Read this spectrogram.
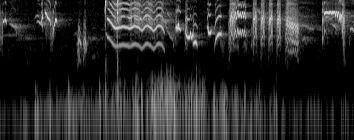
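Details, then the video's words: Oriental magpie-robin singing in energetic gacor nembak style, used as a lure to provoke other magpie-robins to sing: loud varied phrases with wavering whistles, then rapid bursts of harsh repeated notes. "Kacer jenis manapun bakalan langsung emosi gacor dengan pancingan burung Kacer gacor nembak ini"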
